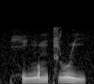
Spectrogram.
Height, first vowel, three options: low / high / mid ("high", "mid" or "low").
high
